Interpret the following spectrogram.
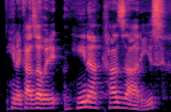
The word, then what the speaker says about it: Hinakazari: And you'll see a little bit of variation in this layer between the Kansai, the Kyoto area, Hinakazaris. I'm gonna look that up real quick. Make sure I'm pronouncing that right, because I'm gonna use that word a couple times.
